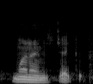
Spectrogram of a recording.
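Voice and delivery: low, quiet, defeated; ashamed admission. Pretend. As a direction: mumble your name in shame. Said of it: "Or do he go".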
